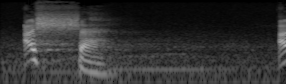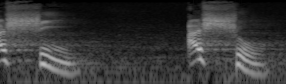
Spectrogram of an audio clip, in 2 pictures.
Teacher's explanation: Dan sifat yang dimiliki oleh huruf sya yang paling nampak adalah apa yang disebut dengan sifat at-tafashi, yaitu menyebarnya angin di dalam mulut kita.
